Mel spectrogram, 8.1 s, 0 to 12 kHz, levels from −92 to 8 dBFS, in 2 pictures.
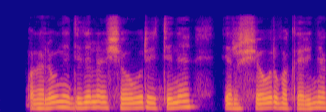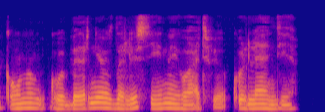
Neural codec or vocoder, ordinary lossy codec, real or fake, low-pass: codec, 16 kHz, 4 kbps, FunCodec, trained on Chinese and English, 50 frames a second; AAC, 48 kbps; fake; 7.2 kHz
